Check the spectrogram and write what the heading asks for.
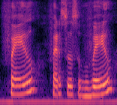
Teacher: Both consonant are labiodental fricatives meaning they are made with both upper teeth and lower lip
